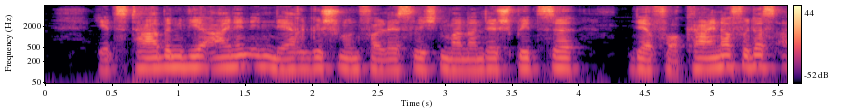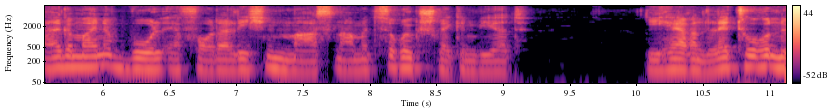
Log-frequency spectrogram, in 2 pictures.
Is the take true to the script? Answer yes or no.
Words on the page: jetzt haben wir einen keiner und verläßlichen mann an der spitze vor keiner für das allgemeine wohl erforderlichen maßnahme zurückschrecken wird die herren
no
